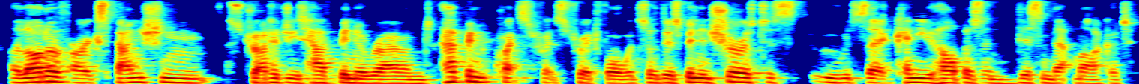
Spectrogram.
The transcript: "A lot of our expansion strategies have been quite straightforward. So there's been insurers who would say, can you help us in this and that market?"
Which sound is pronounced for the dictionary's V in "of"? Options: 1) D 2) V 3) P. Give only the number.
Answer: 2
